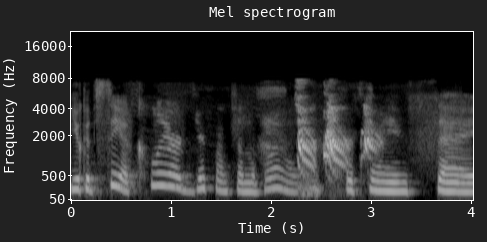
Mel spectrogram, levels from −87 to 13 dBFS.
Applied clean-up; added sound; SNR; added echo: neural mask model Resemble Enhance denoiser.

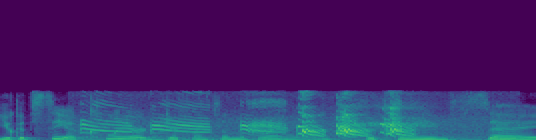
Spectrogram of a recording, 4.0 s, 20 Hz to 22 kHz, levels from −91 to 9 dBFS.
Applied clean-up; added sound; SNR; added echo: none; Bird; -4 dB; none.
